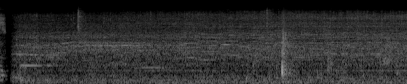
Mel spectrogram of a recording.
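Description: Steady background noise of the room, with one sharp click about three seconds in.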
